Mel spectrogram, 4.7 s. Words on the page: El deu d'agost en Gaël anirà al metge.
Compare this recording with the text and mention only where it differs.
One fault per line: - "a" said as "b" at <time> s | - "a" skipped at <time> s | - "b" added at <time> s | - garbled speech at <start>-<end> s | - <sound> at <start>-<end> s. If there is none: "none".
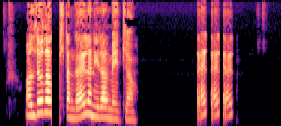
- dropout at 0.9-1.0 s
- laugh at 3.3-3.9 s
